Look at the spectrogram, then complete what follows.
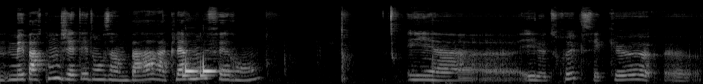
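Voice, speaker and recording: There is noticeable background noise behind this woman. She speaks at a very slow pace with a fairly high pitch. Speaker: tarot card reader. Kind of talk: astrology reading video. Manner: hesitant, many fillers.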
